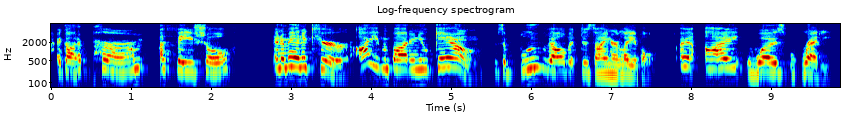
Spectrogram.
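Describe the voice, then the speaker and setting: A woman's voice: fairly high pitch, a bit bright, muffled recording. A woman performing a comic stage monologue as a vain, jealous stepsister, sarcastic and indignant, with exaggerated emphasis. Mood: boastful, defensive.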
